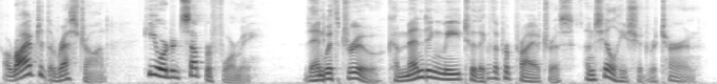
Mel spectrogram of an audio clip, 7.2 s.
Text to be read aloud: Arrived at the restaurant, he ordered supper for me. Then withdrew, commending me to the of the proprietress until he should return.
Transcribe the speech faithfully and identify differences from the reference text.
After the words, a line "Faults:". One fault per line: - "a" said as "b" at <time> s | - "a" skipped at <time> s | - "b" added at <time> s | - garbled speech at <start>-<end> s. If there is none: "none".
Arrived at the restaurant, he ordered supper for me. Then withdrew, commending me to the of the proprietress until he should return.
Faults:
none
